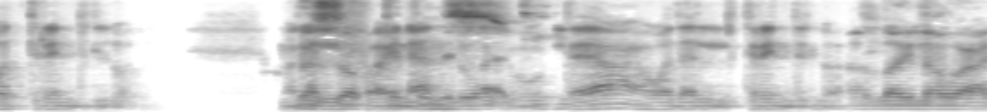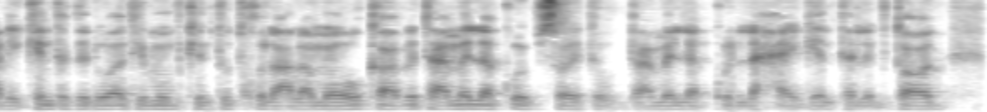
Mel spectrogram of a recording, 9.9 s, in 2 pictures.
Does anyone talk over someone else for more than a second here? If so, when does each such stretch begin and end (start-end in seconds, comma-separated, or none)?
1.5-3.0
